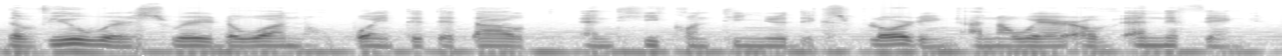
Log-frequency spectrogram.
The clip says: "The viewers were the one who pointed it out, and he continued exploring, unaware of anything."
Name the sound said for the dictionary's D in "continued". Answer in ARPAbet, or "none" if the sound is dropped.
D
